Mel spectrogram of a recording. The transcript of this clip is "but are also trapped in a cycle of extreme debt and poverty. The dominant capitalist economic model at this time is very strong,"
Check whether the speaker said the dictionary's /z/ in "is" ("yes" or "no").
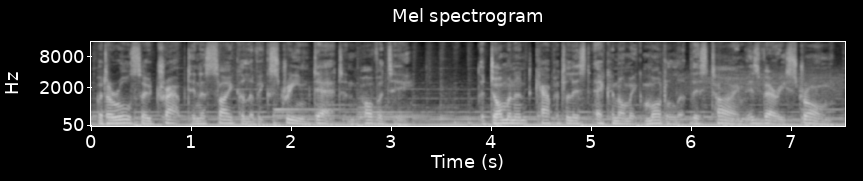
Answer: yes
